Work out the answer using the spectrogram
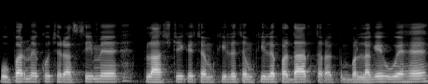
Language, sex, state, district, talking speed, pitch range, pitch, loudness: Hindi, male, Jharkhand, Garhwa, 180 wpm, 120-130 Hz, 125 Hz, -20 LUFS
